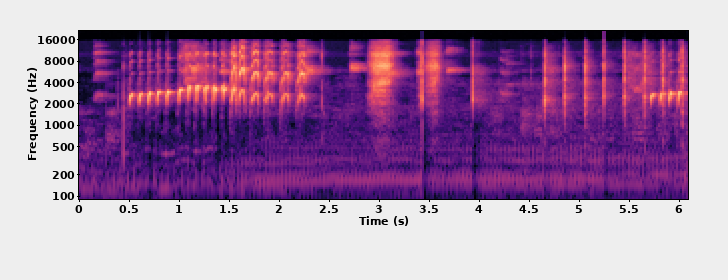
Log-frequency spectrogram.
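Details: Greater green leafbird song meant to provoke caged birds into answering: rapid chattering trills of high, slightly rising notes, harsh buzzy bursts in the middle, and a quick chirping series again at the end.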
